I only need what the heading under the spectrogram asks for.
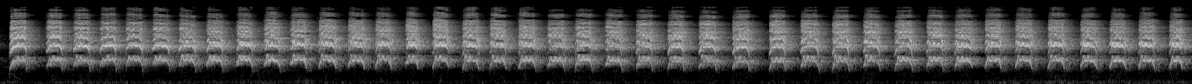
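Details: Golden parakeet uttering an unbroken stream of loud, raspy screeches, over three per second, evenly paced throughout and without background noise.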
